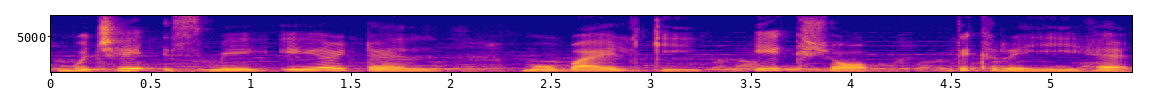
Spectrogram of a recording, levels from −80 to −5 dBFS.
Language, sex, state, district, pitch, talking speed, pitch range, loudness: Hindi, female, Madhya Pradesh, Katni, 195 Hz, 110 wpm, 185-205 Hz, -17 LUFS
